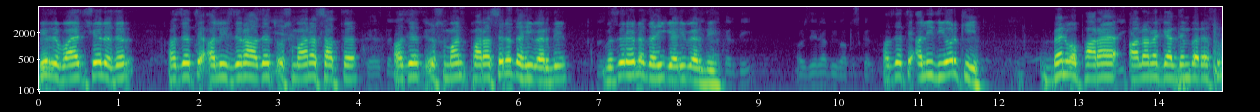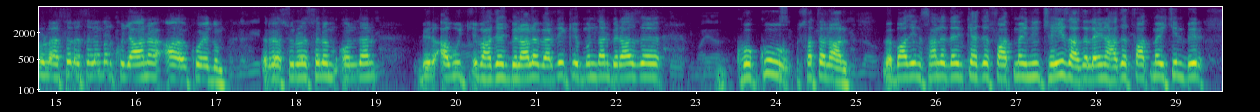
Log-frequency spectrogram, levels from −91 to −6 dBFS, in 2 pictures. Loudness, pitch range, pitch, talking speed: -23 LUFS, 175-205 Hz, 190 Hz, 130 wpm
